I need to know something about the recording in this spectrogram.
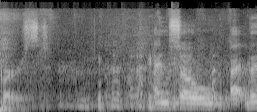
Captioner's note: audience laughing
